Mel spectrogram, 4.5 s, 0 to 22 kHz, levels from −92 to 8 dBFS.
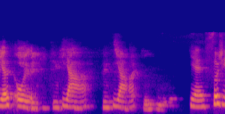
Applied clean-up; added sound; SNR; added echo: neural mask model Resemble Enhance denoiser.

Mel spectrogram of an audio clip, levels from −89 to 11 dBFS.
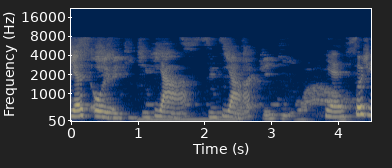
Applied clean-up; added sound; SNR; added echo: classical method log-MMSE.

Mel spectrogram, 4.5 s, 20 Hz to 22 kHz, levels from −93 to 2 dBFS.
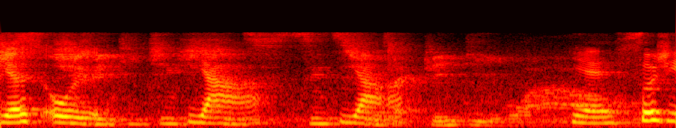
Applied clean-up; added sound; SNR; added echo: none; none; none; none.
